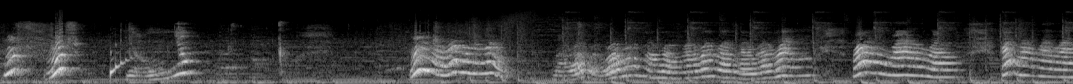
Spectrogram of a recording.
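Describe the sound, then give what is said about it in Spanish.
A child's voice imitates a dog to start an invented dance, yelping and barking in repeated short bursts with rising and falling whines, fairly loud, over a low background hum. “Mi baile va a ser sobre un perro y empieza así.”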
